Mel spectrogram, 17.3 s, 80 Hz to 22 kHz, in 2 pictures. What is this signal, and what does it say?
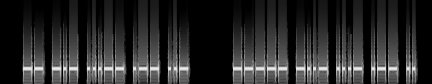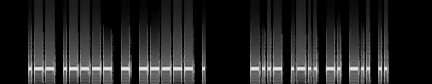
Morse code, heard as a keyed tone, about 21 wpm, 800 Hz. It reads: MK3WU 0XVWI W1T0E XLNDI
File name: CW / DET / 1 6 1500C S A 20wpm 2048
